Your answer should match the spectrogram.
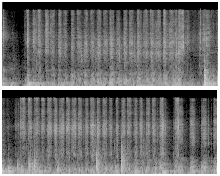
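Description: Hand sanding: sandpaper rubbing back and forth over carved Ficus benjamina wood in quick short strokes, with a brief pause just before the middle.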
